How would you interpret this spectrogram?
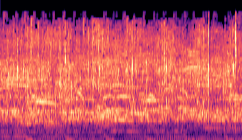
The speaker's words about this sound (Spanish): Gritos de Begoña, Begoña, después de que el presidente del gobierno, Pedro Sánchez, haya ido al mitin del PSOE junto a su mujer, junto a Begoña Gómez.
